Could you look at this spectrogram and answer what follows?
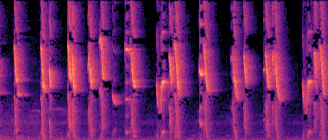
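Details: Saffron finch (canario criollo) tutor song for captive birds: a lively, rapid string of about a dozen bright, sharp chips and doubled notes, high-pitched and insistent.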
